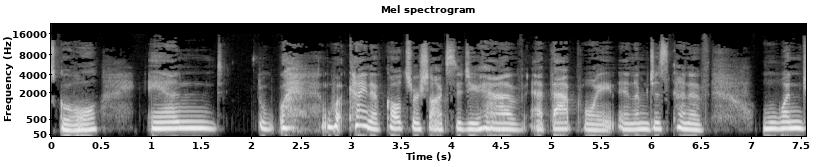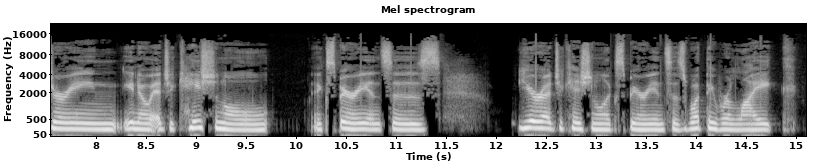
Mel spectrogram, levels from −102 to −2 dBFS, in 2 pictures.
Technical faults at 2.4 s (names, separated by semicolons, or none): none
